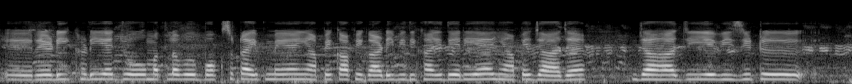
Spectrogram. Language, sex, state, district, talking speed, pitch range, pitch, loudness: Hindi, female, Haryana, Jhajjar, 175 wpm, 225-235 Hz, 230 Hz, -17 LUFS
